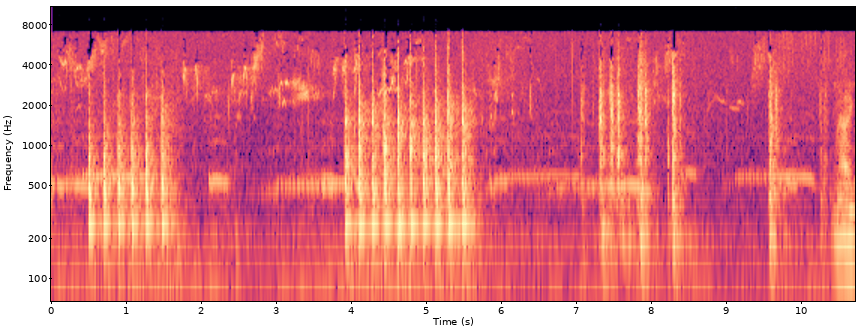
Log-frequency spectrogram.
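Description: Loud knocking on a door comes in two quick flurries of rapid raps, followed by a few slower, separate knocks, with no voices.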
